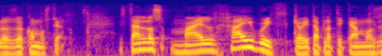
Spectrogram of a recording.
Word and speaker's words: mild: Luego están los mild hybrid. Mild se escribe M-I-L-D.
